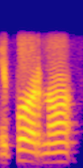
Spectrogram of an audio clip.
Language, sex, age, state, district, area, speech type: Tamil, female, 45-60, Tamil Nadu, Thoothukudi, urban, conversation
